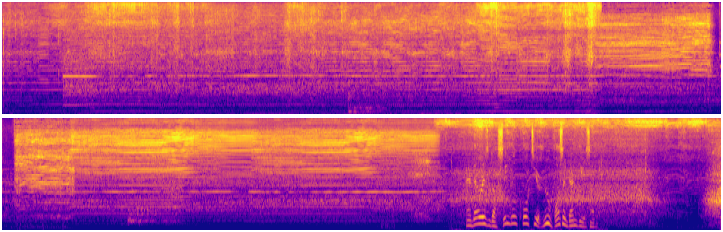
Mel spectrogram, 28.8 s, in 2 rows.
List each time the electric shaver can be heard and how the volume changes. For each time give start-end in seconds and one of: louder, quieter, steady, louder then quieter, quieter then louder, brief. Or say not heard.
0.0-28.7 louder then quieter.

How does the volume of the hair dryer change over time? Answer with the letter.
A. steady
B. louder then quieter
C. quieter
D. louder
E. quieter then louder
E.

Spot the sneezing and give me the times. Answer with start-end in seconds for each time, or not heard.
22.4-23.2.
